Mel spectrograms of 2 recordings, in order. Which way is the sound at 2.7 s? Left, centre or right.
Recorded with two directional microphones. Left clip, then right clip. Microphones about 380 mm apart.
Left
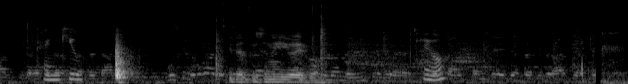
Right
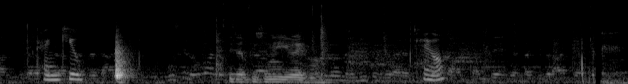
Centre.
